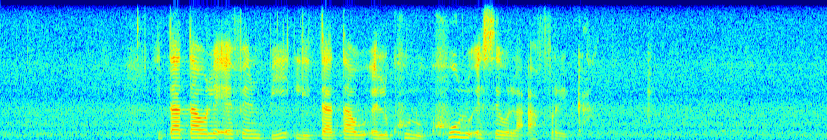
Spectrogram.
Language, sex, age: South Ndebele, female, 18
